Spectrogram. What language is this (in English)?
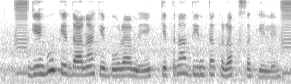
Bhojpuri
